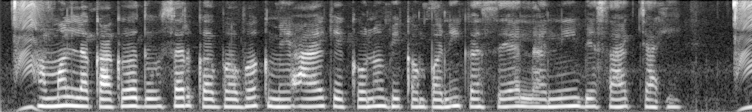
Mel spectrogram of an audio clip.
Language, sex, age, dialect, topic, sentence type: Chhattisgarhi, female, 18-24, Northern/Bhandar, banking, statement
